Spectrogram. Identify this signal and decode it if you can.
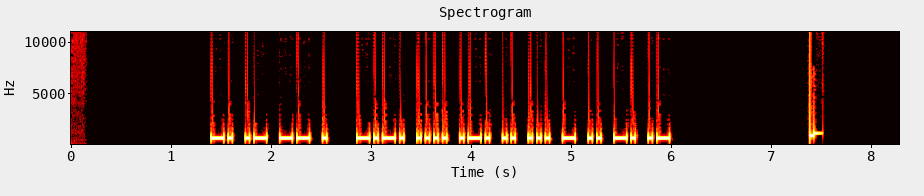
Morse code, heard as a keyed tone, about 27 wpm, 700 Hz. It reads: NAME CHRISTINA
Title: Practice QSO - Exchange 1 - Beginning - 28wpm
